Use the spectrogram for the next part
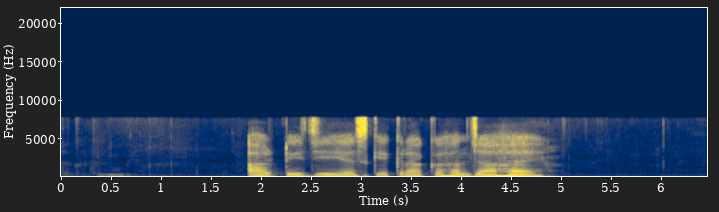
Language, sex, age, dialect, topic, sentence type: Magahi, female, 18-24, Central/Standard, banking, question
